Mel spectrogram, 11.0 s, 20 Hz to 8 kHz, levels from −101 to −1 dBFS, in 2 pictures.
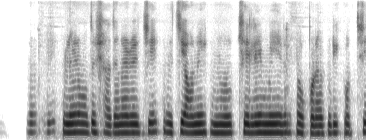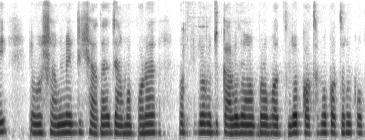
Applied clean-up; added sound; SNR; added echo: neural mask model DeepFilterNet 3.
